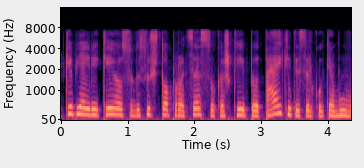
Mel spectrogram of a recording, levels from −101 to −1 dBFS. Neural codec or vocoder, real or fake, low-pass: codec, 16 kHz, 2 kbps, FreqCodec, larger model; fake; 7.2 kHz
